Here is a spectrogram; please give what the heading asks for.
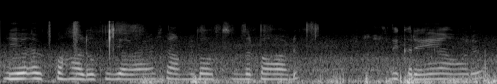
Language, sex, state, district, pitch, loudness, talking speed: Hindi, female, Punjab, Pathankot, 235 Hz, -22 LUFS, 170 wpm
